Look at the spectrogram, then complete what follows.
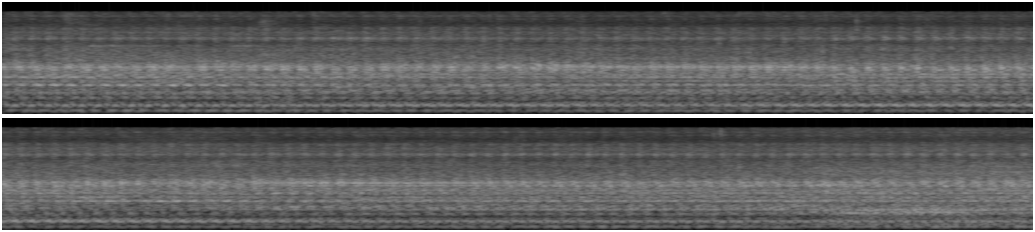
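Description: Engine running steadily at idle with a fast, even beat.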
